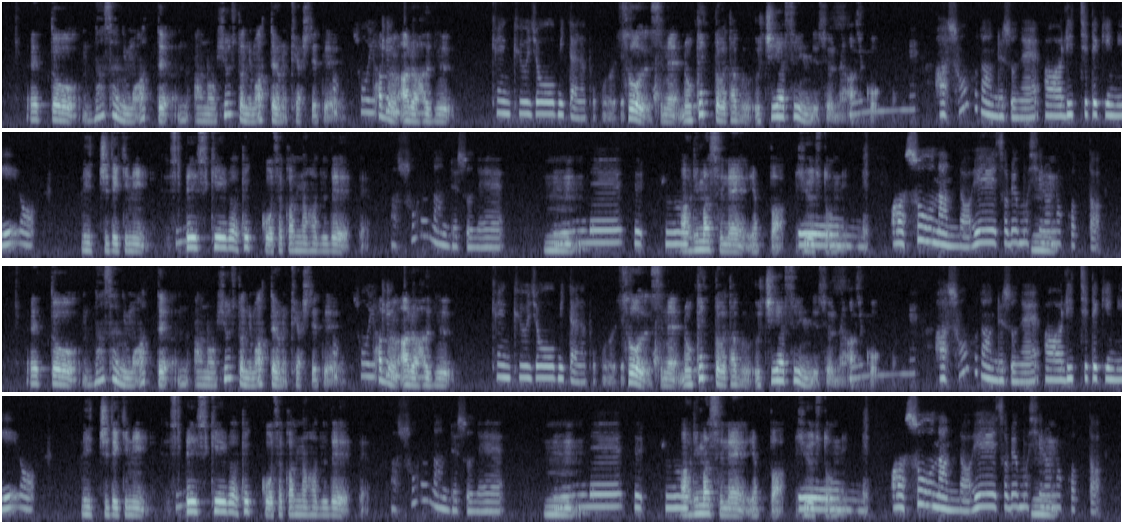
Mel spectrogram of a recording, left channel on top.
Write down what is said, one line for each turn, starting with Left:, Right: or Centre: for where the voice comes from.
Right: えっと、NASA にもあって、あの、ヒューストンにもあったような気がしてて、
Left: あ、そういう研究、
Right: 多分あるはず。
Left: 研究所みたいなところですか
Right: そうですね。ロケットが多分打ちやすいんですよね、あそこ。
Left: ええあ、そうなんですね。あ、立地的に。あ、
Right: 立地的に。スペース系が結構盛んなはずで、
Left: うん、あ、そうなんですね。
Right: うん。
Left: えええ、その、
Right: ありますね、やっぱ、ヒューストンに。
Left: おー、あ、そうなんだ。えー、それも知らなかった。
Right: うん。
